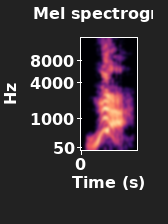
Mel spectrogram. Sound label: sniper taunt flip exert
